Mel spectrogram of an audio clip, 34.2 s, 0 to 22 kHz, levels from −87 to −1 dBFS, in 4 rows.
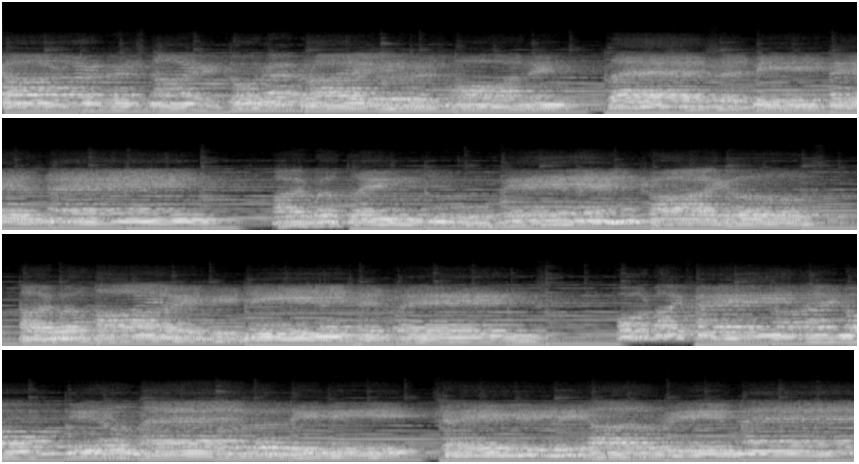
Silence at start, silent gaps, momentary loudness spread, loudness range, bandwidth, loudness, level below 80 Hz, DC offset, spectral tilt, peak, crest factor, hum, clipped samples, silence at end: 0 s; none; 5 LU; 2 LU; 6.4 kHz; -18 LUFS; -36 dBFS; under 0.1%; -9 dB/octave; -4 dBFS; 14 dB; none; under 0.1%; 0 s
